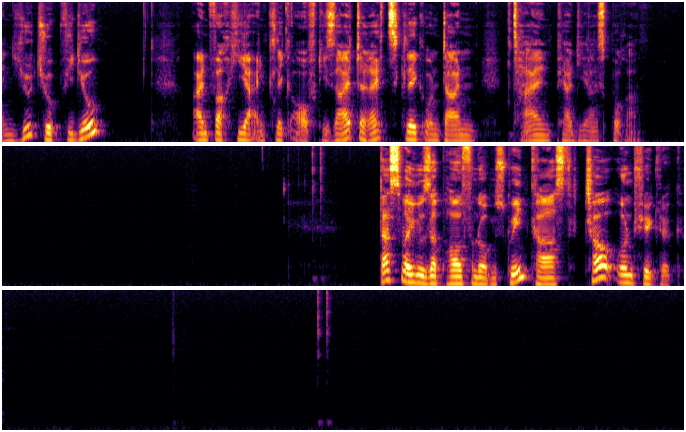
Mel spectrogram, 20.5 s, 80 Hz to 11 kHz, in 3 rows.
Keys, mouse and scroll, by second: 2.7 right click, 5.1 click, 9.9 click, 16.7 click.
